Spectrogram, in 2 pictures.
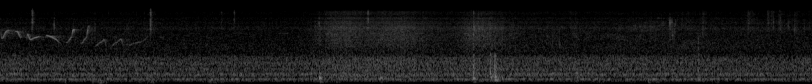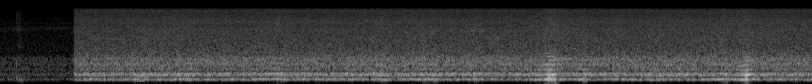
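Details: Honey bee swarm: a soft, distant hum with bird chirps at first, then the droning buzz abruptly becomes much louder and closer, a strong steady hum with clear low tonal bands.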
